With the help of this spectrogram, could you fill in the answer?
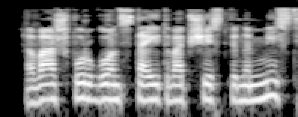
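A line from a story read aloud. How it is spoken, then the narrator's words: Said dryly. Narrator (Russian): сухо сказала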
